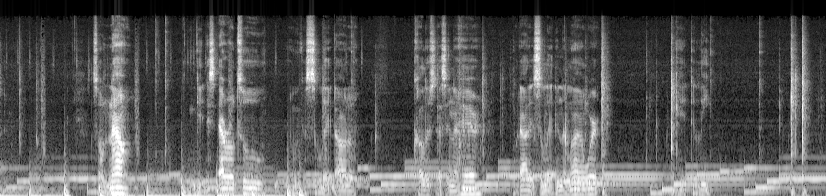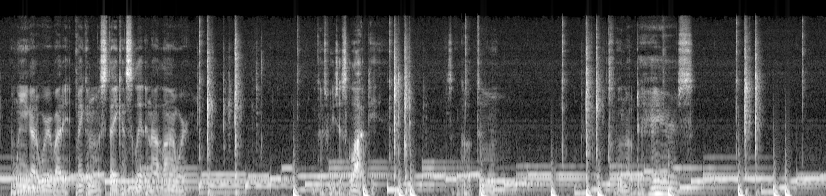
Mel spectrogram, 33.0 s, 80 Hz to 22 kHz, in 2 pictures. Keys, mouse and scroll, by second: 3.1-4.6 drag, 4.7-8.5 drag, 8.5 scroll up 2, 9.6 =, 12.0 Delete, 12.9 scroll down 2, 13.3 Delete, 14.1-15.1 drag, 15.7 Delete, 16.0 Delete, 16.3-17.0 scroll down 2, 18.0-20.5 drag, 20.6 Delete, 21.0 Delete, 21.2 Delete, 21.6 scroll up 1, 22.4-24.3 drag, 24.4 Delete, 24.6 Delete, 24.9 scroll down 2, 25.8-27.7 drag, 28.2 Delete, 28.4 Delete, 28.6-29.2 scroll down 4, 29.7-31.2 drag, 31.4 Delete, 31.6 Delete, 32.5-33.0 drag.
